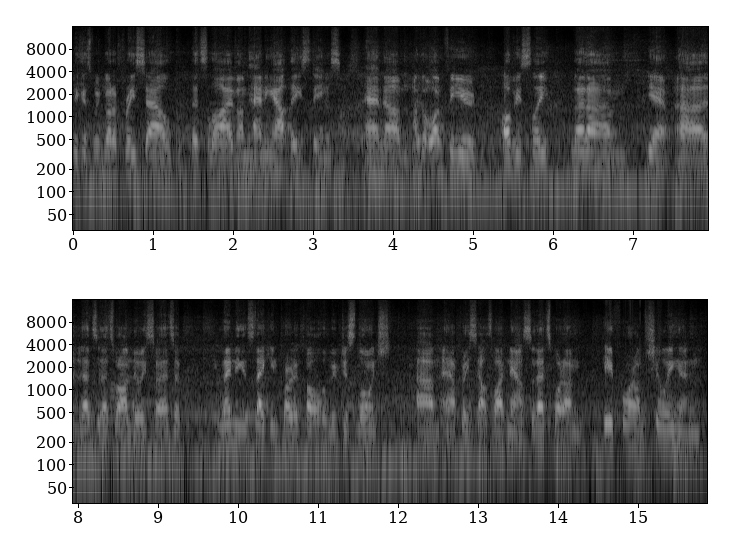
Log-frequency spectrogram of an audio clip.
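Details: Adult male speaker; normal voice.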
